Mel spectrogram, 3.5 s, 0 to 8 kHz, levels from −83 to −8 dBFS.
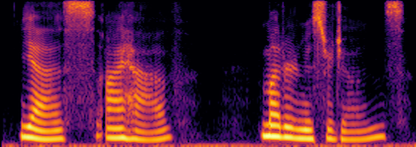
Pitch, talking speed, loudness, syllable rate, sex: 185 Hz, 105 wpm, -17 LUFS, 3.7 syllables/s, female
